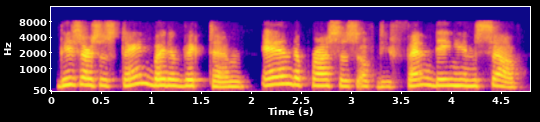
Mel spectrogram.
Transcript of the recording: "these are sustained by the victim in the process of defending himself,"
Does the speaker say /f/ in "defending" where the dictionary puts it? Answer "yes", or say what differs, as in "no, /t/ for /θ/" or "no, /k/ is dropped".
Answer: yes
